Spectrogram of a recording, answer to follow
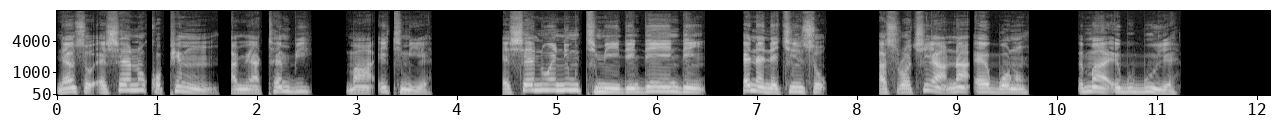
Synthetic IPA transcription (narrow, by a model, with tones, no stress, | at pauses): nã˦n˦sʊ˨ʔɛ˨ɕɛ˦nʊ̃˦kʰɔ˨pʰɪ̃˦ma˨ɲʊ̃˨ã˨tʰã˦mbi˦ | mã˨ʔæ˦tʰĩ˨mĩ˨jɛ̰˨ | ɛ˨ɕɛ˦nʊ̃˦æ˦nĩ˦mtʰĩ˨mĩː˨dɪ̃˨ndɪ̃˦n̩˦dɪ̃˦n | ɛ˦nã˨næ̃˨t͡ɕʰĩ˦n̩˦sʊ˦ | a˨sʊ˨ɾɔ˨t͡ɕʰɪ˦a˨nã˦ʔɛ˦bɔ˦nʊ̃˦ | ɛ˦mã˨æ˦bu˦bu˦˨jɛ˨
